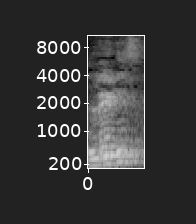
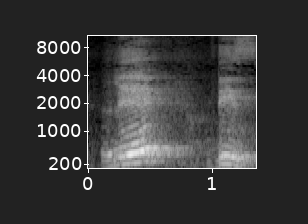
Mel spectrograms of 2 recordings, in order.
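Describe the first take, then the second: First: Said in the usual way. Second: লেডিস drawn out very slowly, split into লে and ডিস; very slow classroom spelling of লেডিস; slow syllable demo. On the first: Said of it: "দুটো syllable". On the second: Shown as a demonstration. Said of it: "এখানে ওয়াইটা হলো semi vowel".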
